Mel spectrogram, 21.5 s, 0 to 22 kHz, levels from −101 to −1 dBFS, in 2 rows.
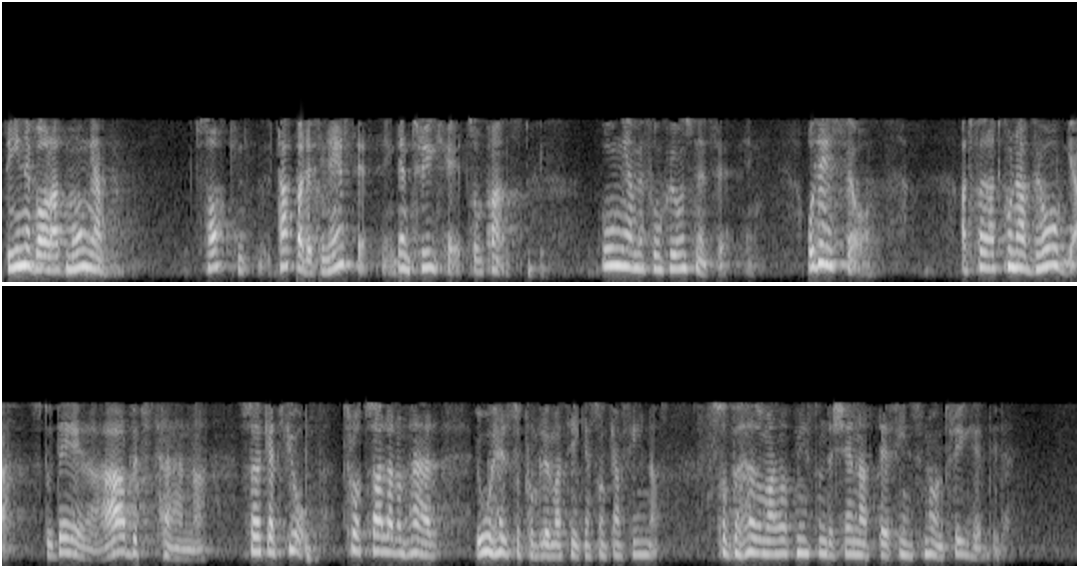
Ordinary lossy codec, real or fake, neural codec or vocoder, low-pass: AAC, 16 kbps; real; none; 7.2 kHz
